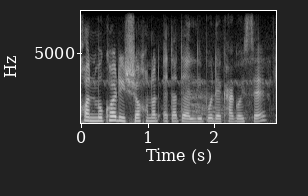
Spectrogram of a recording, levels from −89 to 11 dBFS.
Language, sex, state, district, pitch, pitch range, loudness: Assamese, female, Assam, Sonitpur, 215 Hz, 205-235 Hz, -19 LUFS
